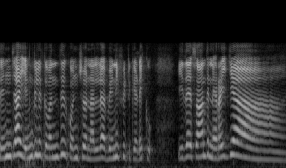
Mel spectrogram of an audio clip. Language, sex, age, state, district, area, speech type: Tamil, female, 30-45, Tamil Nadu, Erode, rural, spontaneous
